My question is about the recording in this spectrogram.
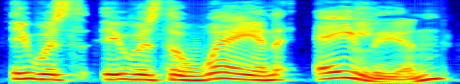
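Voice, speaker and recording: Dry-voiced man telling animated comic stories. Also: high-pitched, normal speed, no echo. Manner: animated, exaggerated storytelling. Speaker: podcast co-host. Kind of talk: casual comedy chat.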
